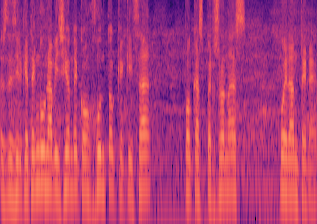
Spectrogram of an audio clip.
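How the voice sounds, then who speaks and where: Music plays in the background as a man with a high pitch speaks. His pace is moderate and his intonation fairly even. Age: 70s. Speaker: football analyst and coach. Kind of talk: talk to bar audience. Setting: bar gathering with audience.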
